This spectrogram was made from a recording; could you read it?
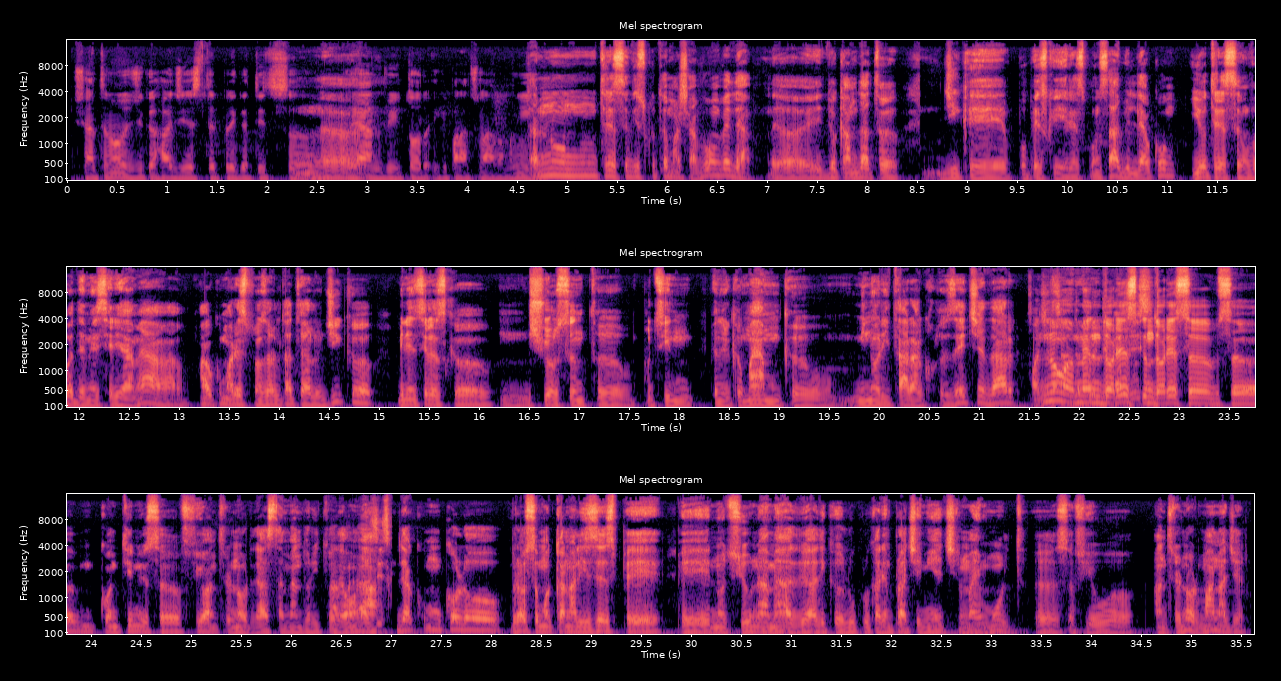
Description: Gică Hagi reacționează după ce a cedat statutul de acționar majoritar la Farul Constanța „Vreau să mă întorc la antrenorat… și Naționala este obiectivul oricărui fotbalist”, sunt declarațiile sale într-un interviu pentru ProSport.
